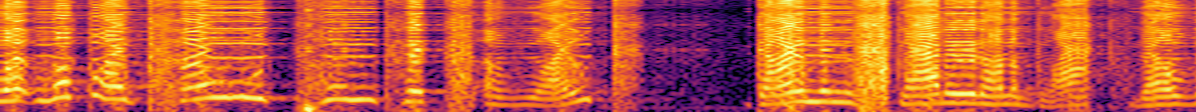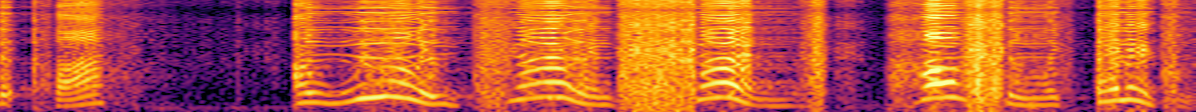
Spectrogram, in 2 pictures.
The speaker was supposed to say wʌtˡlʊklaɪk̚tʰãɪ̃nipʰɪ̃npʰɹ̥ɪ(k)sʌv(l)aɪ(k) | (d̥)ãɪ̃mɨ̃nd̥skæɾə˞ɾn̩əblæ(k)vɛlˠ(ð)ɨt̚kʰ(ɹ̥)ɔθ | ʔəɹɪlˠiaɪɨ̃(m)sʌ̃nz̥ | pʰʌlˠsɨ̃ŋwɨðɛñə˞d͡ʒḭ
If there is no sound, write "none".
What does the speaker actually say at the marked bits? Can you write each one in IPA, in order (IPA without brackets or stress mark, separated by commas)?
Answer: k, l, t, d̥, k, v, l̥, n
